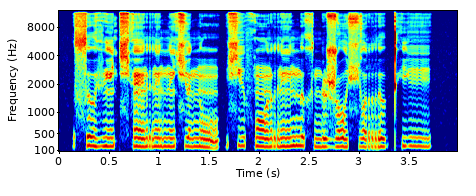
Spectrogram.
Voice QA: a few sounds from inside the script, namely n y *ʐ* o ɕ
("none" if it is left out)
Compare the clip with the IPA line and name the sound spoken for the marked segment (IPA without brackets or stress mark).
ʐ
